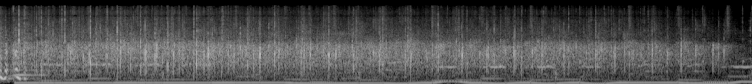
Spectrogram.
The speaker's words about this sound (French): Vous pouvez vous applaudir aussi.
